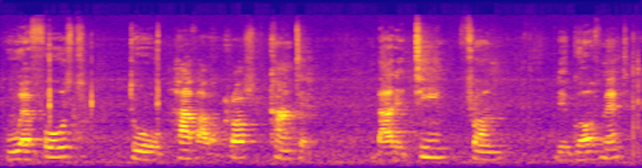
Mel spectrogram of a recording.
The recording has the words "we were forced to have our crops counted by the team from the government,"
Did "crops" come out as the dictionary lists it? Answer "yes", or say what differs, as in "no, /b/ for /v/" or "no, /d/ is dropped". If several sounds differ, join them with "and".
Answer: no, /p/ is dropped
